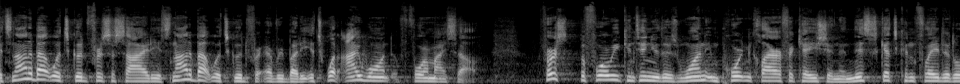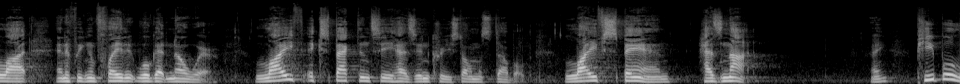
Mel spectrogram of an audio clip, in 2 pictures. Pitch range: 150-185 Hz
